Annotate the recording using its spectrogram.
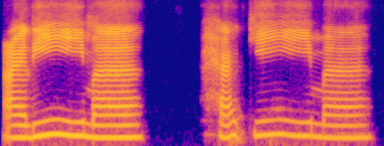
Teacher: panjangnya Hanya dua harakat enggak boleh lebih daripada dua harakat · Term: Mad iwad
